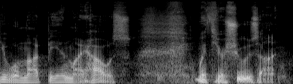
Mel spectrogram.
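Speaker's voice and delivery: thick, heavy, put-on German accent. Retelling what the woman of the house said on overhearing the speaker: heavy German accent. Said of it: "in a heavy German accent and said".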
